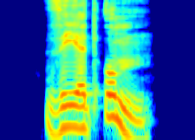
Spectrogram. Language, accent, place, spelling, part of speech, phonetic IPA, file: German, Germany, Berlin, sehet um, verb, [ˌzeːət ˈʊm], De-sehet um.ogg
- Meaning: second-person plural subjunctive I of umsehen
